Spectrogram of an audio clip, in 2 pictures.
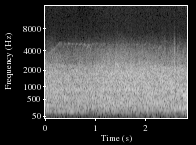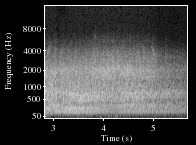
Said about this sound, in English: Here comes a car. Okay, now watch me. I'm going to use number one. Keep your eye on that thumb, baby, and see what happens.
